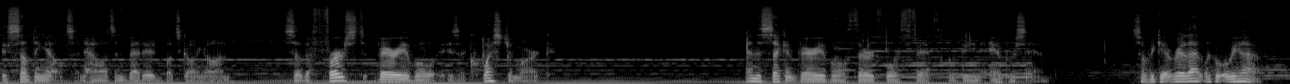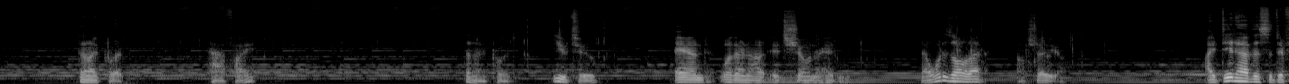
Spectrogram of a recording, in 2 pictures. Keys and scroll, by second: 5.6 ctrl+z, 7.2 shift+Home, 7.8 Delete, 8.1 Right, 8.7 Right, 9.5 Left, 10.1 shift+End, 11.7 Delete, 14.6-20.0 typing, 22.2 shift+Home, 22.3 shift+Home, 23.1 Delete, 23.8 Delete, 24.0 Delete, 24.3 Up.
